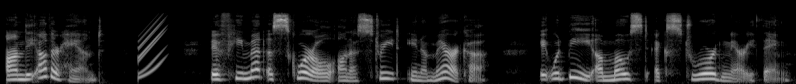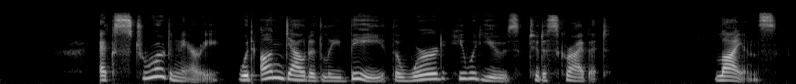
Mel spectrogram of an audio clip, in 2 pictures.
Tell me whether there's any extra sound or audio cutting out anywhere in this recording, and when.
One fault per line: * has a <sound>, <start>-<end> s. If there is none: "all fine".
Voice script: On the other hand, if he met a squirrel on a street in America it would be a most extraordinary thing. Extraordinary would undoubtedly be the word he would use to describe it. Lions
* has a chirp, 1.4-1.7 s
